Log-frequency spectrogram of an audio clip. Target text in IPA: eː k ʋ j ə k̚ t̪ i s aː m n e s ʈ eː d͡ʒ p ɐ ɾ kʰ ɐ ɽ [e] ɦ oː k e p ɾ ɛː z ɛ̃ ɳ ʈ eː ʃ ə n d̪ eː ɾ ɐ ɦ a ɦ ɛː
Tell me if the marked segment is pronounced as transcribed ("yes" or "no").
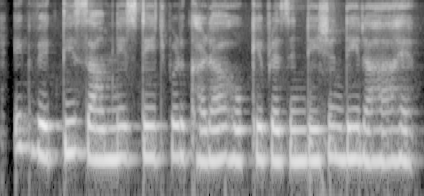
no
